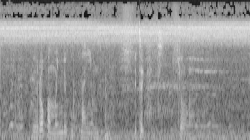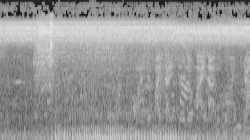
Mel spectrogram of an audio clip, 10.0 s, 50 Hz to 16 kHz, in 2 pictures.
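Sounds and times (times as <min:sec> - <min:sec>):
motor engine passing: 0:05.6 - 0:09.9.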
